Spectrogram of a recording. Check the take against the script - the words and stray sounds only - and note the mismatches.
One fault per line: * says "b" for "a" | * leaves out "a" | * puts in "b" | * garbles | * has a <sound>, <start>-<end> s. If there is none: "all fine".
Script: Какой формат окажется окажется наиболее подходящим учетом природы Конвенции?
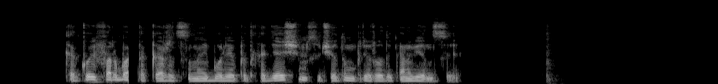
* has a dropout, 1.3-1.4 s
* leaves out "окажется"
* puts in "с"
* has a thud, 5.4-5.7 s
